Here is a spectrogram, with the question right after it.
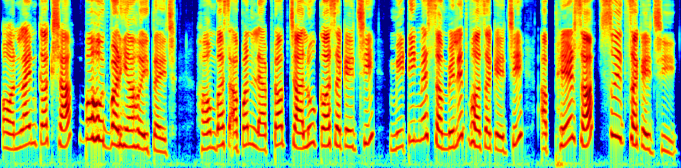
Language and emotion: Maithili, happy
